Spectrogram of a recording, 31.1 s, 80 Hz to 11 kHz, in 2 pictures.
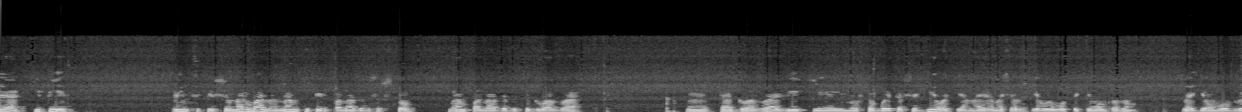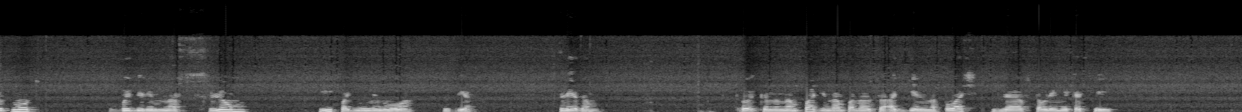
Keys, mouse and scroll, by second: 0.2 shift+middle click, 1.2-3.1 middle drag, 4.1 KP_1, 5.6 KP_3, 6.8 shift+middle click, 10.8 KP_1, 12.8 click, 14.5 shift+middle click, 17.6 click, 19.5-21.1 drag, 24.2 KP_3, 26.3-27.8 drag.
